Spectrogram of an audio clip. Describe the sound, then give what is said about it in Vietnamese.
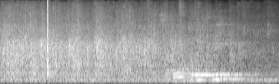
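Applause from a group congratulating a man on his idea during a team presentation, a steady spread of many claps, with a voice talking over it near the end. “chúng ta cùng vỗ tay để chúc mừng cho anh nào”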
